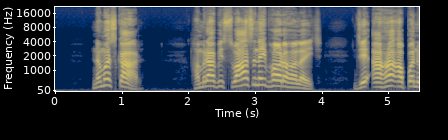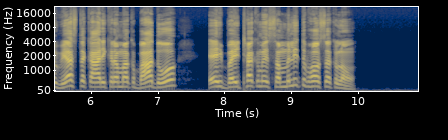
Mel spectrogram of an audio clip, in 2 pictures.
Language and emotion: Maithili, surprised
